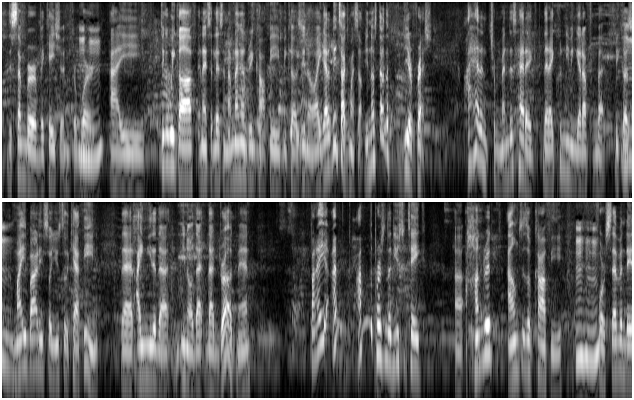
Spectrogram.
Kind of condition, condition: setting, busy venue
